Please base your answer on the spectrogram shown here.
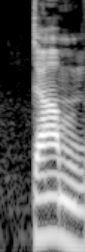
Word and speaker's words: dumb: Number 2, be dumb. This means not intelligent, and we don't pronounce the B.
